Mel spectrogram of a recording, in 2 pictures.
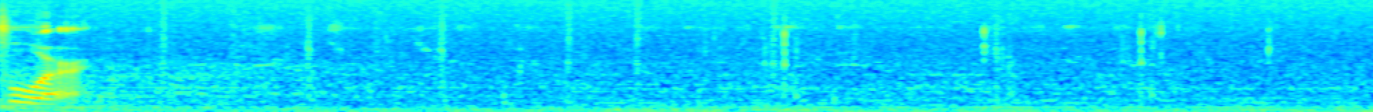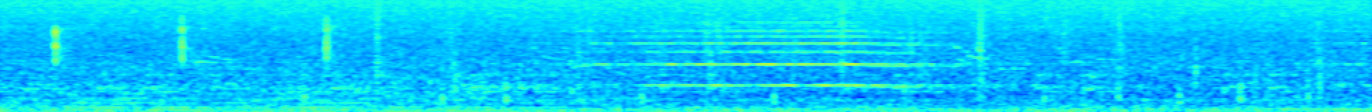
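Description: Footsteps run across cobblestones.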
